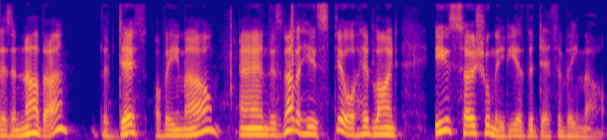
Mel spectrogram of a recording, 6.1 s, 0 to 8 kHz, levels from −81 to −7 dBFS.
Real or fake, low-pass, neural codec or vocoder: fake; 7.2 kHz; codec, 16 kHz, 6 kbps, DAC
